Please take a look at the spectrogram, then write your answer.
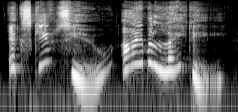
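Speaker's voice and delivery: high, slow prissy shriek; mock offended. Drunk Hermione to Malfoy, high mock outrage.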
